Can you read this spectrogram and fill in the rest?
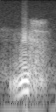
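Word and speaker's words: משתה: feast in Hebrew is the word Mish it's pronounced Mish spelled in Hebrew MIM Shin T hey and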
